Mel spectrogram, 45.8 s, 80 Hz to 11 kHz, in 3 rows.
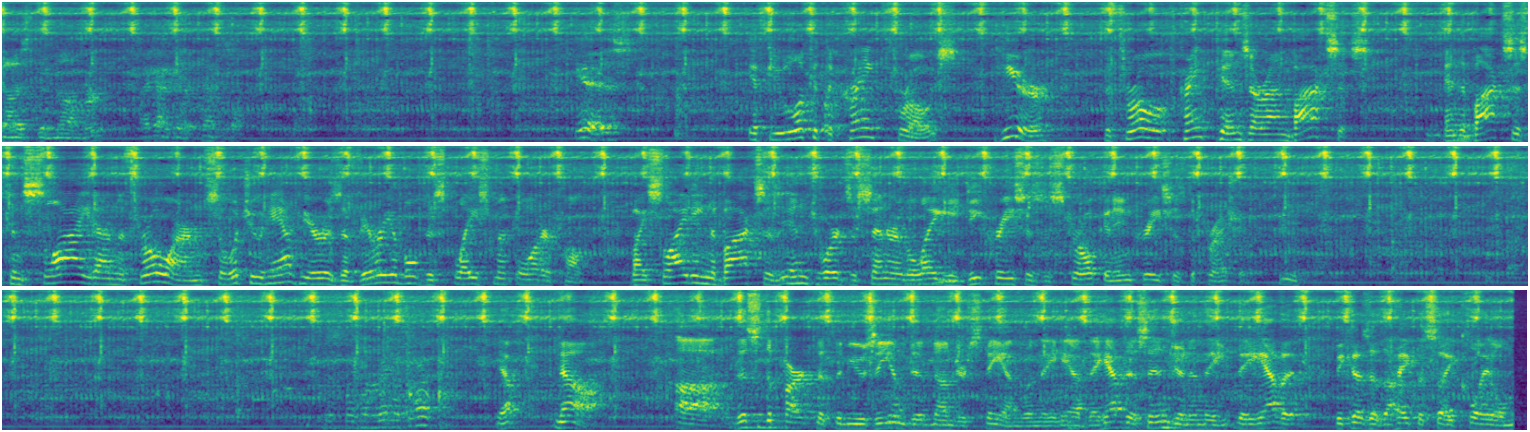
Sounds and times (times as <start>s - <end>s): Speech: 0.0s - 2.6s, 5.7s - 6.3s, 7.5s - 13.7s, 14.4s - 28.3s, 33.6s - 36.6s, 37.3s - 45.7s
Engine: 0.0s - 45.7s.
